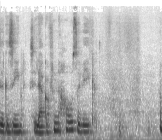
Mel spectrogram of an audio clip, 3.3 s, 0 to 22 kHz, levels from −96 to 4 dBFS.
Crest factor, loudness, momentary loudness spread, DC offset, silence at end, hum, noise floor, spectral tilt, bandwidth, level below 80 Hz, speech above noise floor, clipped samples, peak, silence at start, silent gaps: 16 dB; -23 LUFS; 22 LU; 0.3%; 0 s; none; -46 dBFS; -6 dB/octave; 19 kHz; -54 dBFS; 24 dB; under 0.1%; -8 dBFS; 0 s; none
